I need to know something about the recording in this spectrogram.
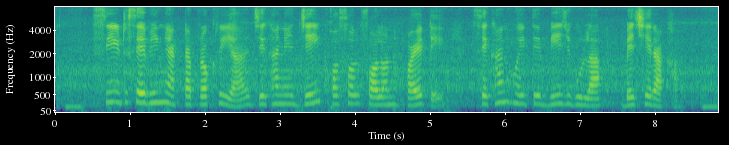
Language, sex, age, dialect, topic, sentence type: Bengali, female, 25-30, Western, agriculture, statement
